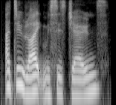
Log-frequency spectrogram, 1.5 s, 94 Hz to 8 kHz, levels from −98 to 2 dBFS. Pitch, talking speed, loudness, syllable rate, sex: 160 Hz, 195 wpm, -18 LUFS, 4.6 syllables/s, female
